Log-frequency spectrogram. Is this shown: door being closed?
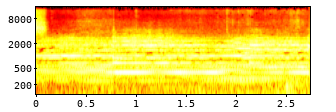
no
